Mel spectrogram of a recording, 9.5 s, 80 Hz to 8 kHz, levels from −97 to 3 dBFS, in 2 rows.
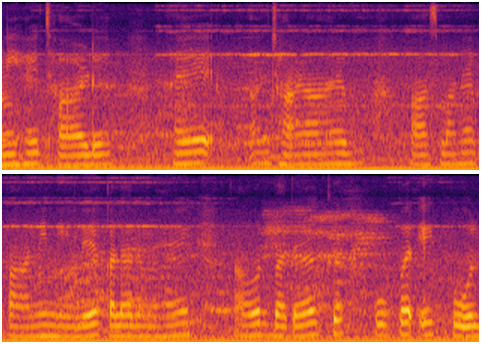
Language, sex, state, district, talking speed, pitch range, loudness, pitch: Hindi, female, Andhra Pradesh, Anantapur, 105 wpm, 90-100 Hz, -18 LUFS, 95 Hz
